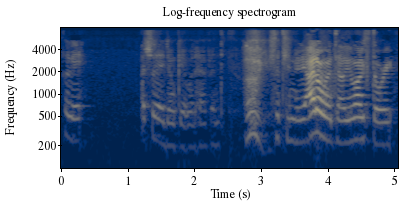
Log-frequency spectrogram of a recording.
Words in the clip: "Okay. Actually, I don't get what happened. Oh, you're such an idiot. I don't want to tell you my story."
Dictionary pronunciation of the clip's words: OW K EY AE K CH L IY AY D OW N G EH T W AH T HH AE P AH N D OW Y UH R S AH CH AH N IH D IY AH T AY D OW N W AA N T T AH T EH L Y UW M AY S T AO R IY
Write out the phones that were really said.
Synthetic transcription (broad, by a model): OW K EY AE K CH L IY AY D OW N G EH T W AH T HH AE P AH N D OW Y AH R S AH CH AH N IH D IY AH IH D OW N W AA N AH T EH L Y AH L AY S T AO R IY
